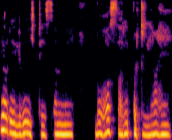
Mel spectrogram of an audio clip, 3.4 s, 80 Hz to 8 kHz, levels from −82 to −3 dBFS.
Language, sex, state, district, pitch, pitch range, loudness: Hindi, female, Bihar, Saran, 210 Hz, 205-225 Hz, -17 LUFS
